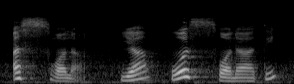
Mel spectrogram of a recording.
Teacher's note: تا کی زیر اسے مجہول نہیں پڑھیں گے، اچھی طرح ادا کریں گے. واو پہ ہونٹ گول کریں گے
